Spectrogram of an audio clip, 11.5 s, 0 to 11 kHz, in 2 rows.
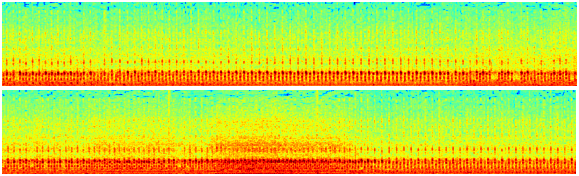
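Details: V12 petrol engine idling unevenly with a bad misfire, rhythm stumbling and hunting; camera at fuel rail over cylinder A3, the tapping heard is normal injector noise.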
